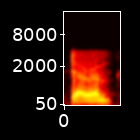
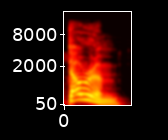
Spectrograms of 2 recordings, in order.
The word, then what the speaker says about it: Durham: I think it's come up before, and I'd never noted that Durham is a ham, because you don't pronounce it that way, do you?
